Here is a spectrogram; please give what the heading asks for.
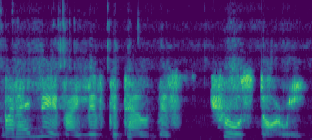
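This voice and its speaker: An older woman from Trinidad speaks haltingly as an interview guest, pausing often on ums. Her tone is very bright. She sounds far from the mic over a dull, phone-like line. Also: fairly low pitch, slightly rough, no echo. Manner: hesitant, many ums and restarts, soft laughs. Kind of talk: interview answers.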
